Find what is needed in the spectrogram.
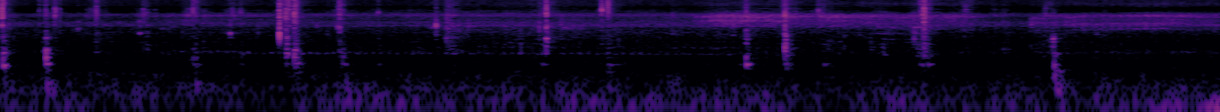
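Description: Faint, irregular small clicks and taps, about a dozen in six seconds: a chipmunk's claws scrabbling over a plastic lid among food packages.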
